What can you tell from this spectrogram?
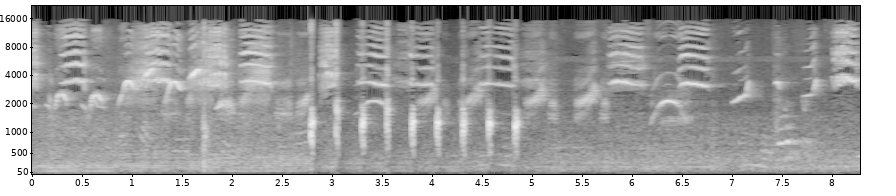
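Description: Chinese hwamei calling: short arched whistled notes and higher chirps. Near the middle comes a quick run of about eight loud arched notes, about four a second.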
